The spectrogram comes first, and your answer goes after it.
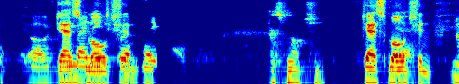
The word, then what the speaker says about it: Dastmalchian: How do we pronounce his last name? It's quite unusual. Dastmalchian. Dastmalchian.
